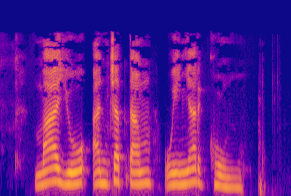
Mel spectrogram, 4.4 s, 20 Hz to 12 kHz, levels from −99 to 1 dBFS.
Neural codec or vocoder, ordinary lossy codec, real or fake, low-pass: codec, 16 kHz, 4 kbps, X-Codec, HuBERT features, trained on LibriSpeech; MP3, 32 kbps; fake; 7.2 kHz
